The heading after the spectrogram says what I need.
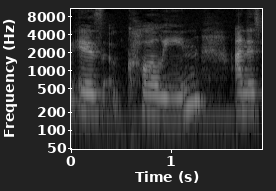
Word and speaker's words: Colleen: a cool name Nessa the next name is Colleen and this pronounced call in Colleen and Colleen and Irish means girl and the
